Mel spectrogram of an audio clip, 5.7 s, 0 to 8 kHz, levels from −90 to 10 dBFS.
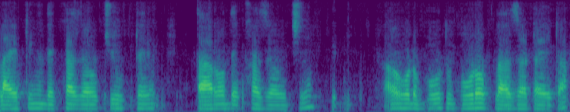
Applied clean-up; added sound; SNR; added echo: neural separator model SepFormer DNS4.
